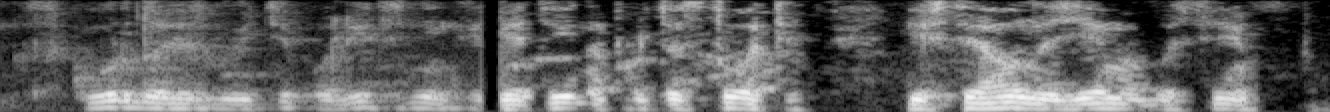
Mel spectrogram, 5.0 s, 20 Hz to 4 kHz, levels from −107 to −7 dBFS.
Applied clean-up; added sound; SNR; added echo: none; none; none; none.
